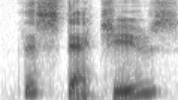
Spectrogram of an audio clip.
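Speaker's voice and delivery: high, startled, incredulous outcry. Lestrade, hearing Holmes claim he knows the whole story, cries out. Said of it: "cried Lestrade".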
